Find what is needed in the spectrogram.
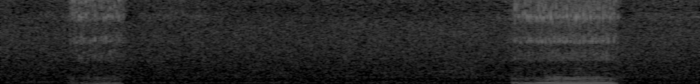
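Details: A sleeping dog snoring: a short then a longer rattling snore, with quiet room noise between breaths.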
